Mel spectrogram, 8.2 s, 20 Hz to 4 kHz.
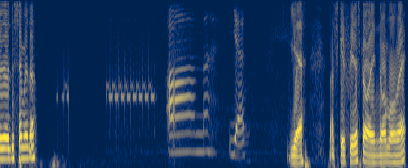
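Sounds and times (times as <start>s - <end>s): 
speech: 0.0s - 0.9s, 3.4s - 5.1s, 5.7s - 8.1s
electronic telephone ring tone through a phone line: 1.1s - 1.4s, 2.1s - 3.2s.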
